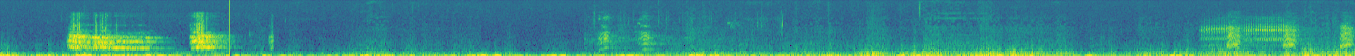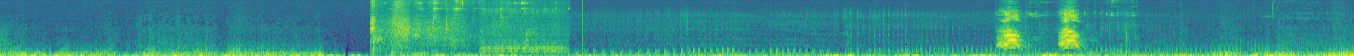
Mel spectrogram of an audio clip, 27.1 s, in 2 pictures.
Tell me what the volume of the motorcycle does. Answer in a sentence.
The volume of the motorcycle goes down.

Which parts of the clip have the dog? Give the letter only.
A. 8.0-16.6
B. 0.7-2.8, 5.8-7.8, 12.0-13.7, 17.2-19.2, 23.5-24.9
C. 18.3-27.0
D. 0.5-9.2
B.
